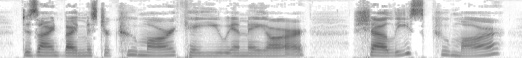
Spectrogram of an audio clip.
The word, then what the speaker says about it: Shailesh: Kumar, K-U-M-A-R, Shailesh Kumar. Shailesh is spelled S-H-A-I-L-E-S-H, Kumar.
